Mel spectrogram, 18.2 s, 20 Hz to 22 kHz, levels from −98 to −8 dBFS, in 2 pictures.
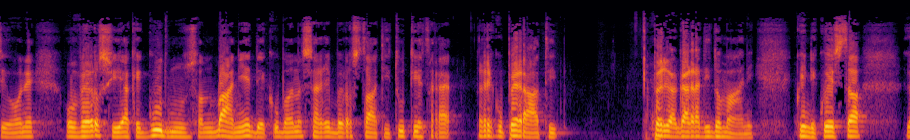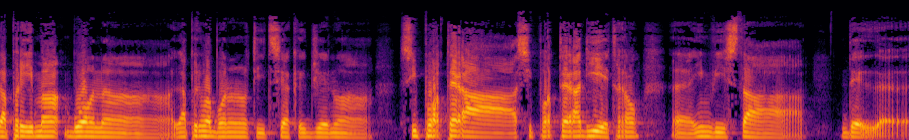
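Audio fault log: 4.15–4.20 s, short concealed packet loss: about 20 ms of the speech never reached the decoder in time, and the receiver filled the gap by extending the preceding sound, carrying its pitch forward if voiced or substituting shaped noise if not, then crossfading back into the real signal. The patch spans roughly 40 ms including the blend, heard as a brief smear or wobble where a short consonant may drop out.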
